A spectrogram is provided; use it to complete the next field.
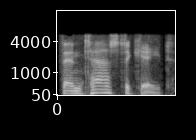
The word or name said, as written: fantasticate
